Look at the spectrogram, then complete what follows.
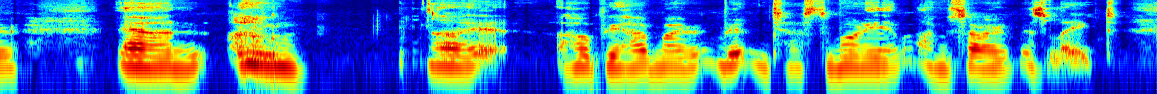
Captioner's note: clears throat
